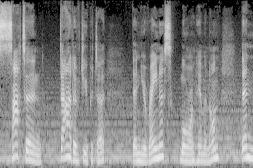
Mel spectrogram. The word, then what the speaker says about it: Uranus: Do you pronounce it Uranus or Uranus? Because I was raised on Uranus. Then in the 1990s, it seemed like people were really trying to get Uranus to take off.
